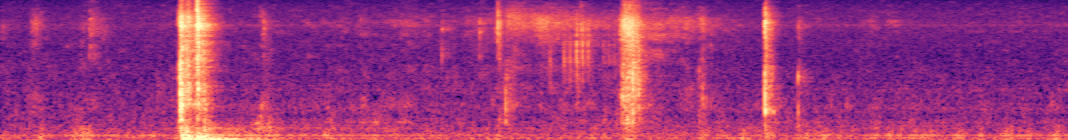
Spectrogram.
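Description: A door shutting with a single loud thud about a second and a half in, ringing briefly, followed by a few sharp clicks and knocks of the camera being picked up and handled.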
